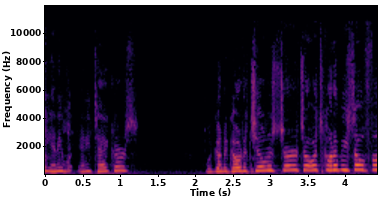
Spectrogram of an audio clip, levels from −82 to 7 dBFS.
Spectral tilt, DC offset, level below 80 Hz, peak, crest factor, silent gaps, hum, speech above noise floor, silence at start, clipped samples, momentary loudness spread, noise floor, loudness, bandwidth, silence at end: -5 dB/octave; under 0.1%; -66 dBFS; -18 dBFS; 16 dB; none; none; 39 dB; 0 s; under 0.1%; 13 LU; -72 dBFS; -34 LUFS; 11 kHz; 0 s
